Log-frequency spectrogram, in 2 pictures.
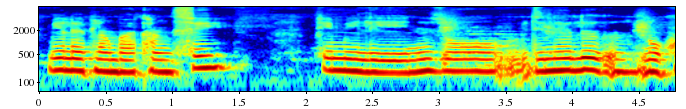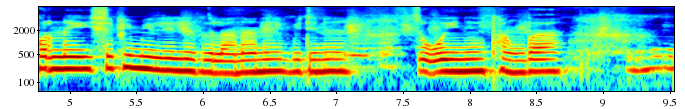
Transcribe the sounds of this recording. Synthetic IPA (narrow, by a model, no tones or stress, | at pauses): melajpʰlaŋbatʰaŋsej | pʰemilinɯzɔbidinɯlɯnɔkʰɔɾnɯjsepʰemililɯɡɯlananɯjbidinɯz̥ɔɔjnɯtʰaŋba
